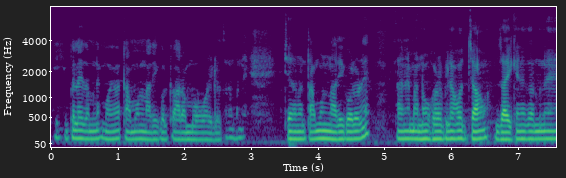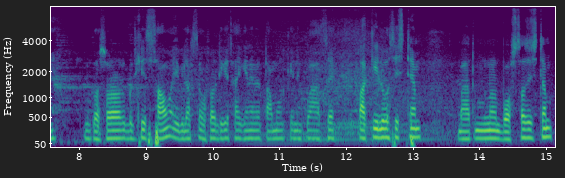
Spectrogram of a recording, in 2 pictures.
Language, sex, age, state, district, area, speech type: Assamese, male, 30-45, Assam, Udalguri, rural, spontaneous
